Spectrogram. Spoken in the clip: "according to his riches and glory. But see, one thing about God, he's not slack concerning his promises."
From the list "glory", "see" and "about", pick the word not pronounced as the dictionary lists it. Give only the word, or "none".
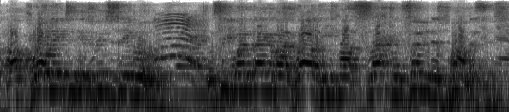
glory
